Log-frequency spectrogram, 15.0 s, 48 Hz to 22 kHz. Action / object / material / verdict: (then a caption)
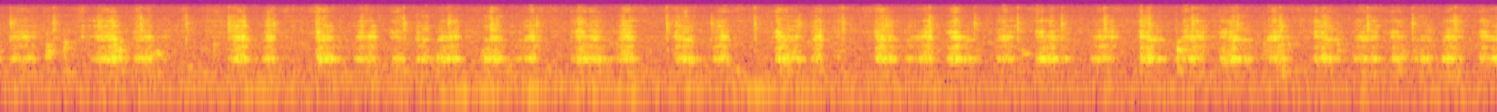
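tap / aluminum tablet stand plate / aluminum / none. Fingertips and nails tap the thin, rounded aluminum plate of a silver aluminum tablet stand lying tilted on a wooden table. About 26 light, bright metallic ticks come in an uneven rhythm over 15 seconds, each with a faint tone near 900 Hz. Each tick dies away almost at once, and the tapping stays quiet throughout.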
